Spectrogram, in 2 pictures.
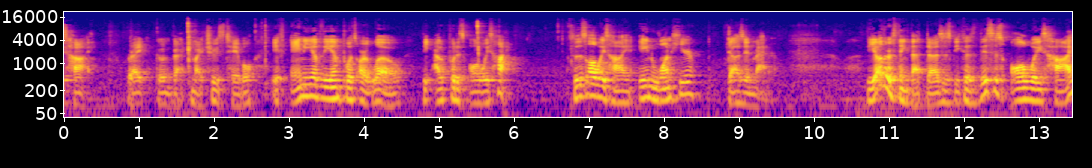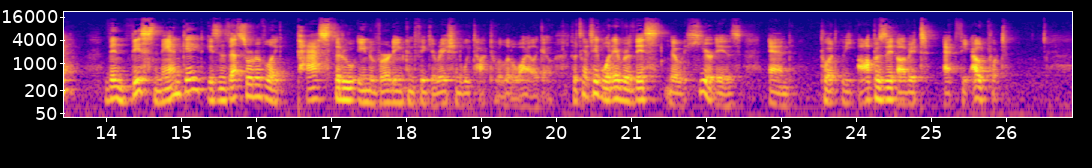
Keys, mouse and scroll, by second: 1.8 ctrl+click, 6.0 ctrl+click.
